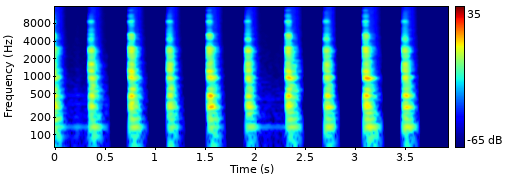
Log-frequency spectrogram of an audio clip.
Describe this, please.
Normalized and cleaned up version of the table clock recorded by dobroide.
